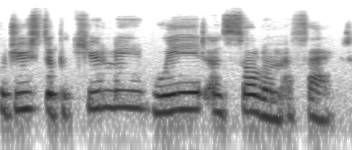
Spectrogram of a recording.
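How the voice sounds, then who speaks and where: This woman speaks with an English accent. Her voice is somewhat breathy. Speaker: ASMR storyteller, channel host. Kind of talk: gothic audiobook reading, ASMR.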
